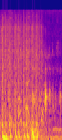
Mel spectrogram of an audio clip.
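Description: Gunshots in a shooting video game come as a short, rapid rattle of low thuds, close and fairly loud, then cut off within about a second.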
